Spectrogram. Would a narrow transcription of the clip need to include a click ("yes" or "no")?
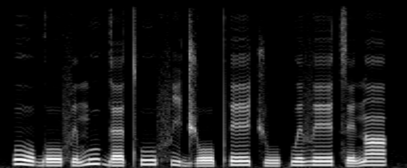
no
